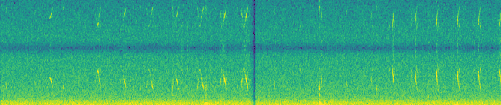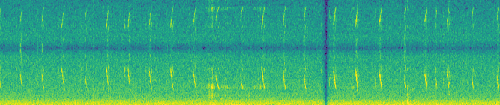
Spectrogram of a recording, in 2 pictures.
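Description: Secretary bird chick cheeping faintly in a steady series of short high peeps, about two a second at first and quickening to about three a second around the middle. A single sharp knock about six seconds in.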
